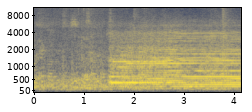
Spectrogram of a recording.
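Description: A loud, steady horn sounding several tones at once, starting about a second and a half in and held without changing pitch.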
